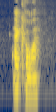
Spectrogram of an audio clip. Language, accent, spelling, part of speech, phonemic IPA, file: French, Canada, accroît, verb, /a.kʁwa/, LL-Q150 (fra)-accroît.wav
- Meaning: third-person singular present indicative of accroitre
